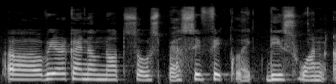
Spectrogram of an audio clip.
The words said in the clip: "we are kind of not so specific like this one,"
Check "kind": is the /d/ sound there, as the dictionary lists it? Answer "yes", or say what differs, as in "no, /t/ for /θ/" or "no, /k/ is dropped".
yes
